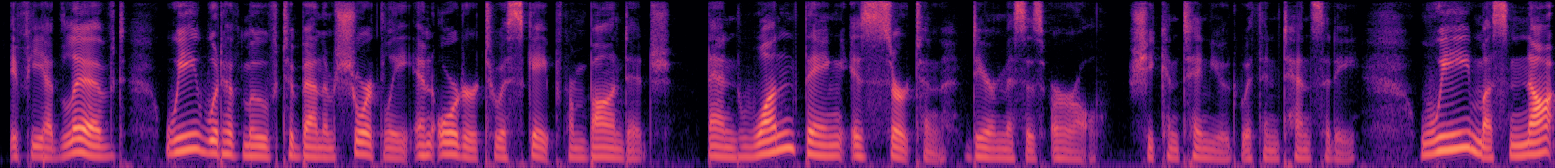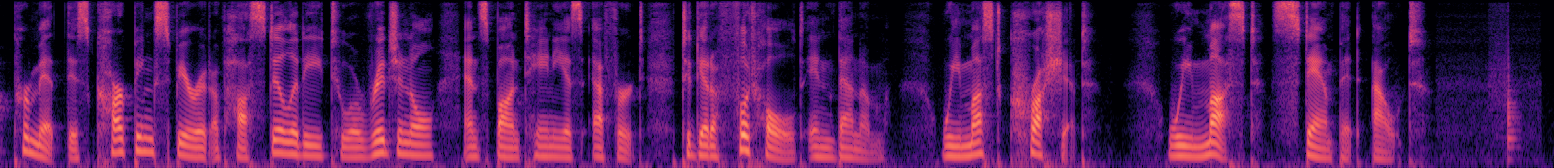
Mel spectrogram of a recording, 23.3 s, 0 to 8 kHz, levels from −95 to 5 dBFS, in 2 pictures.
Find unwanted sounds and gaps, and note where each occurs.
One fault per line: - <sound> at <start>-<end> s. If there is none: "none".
- thud at 22.8-23.1 s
